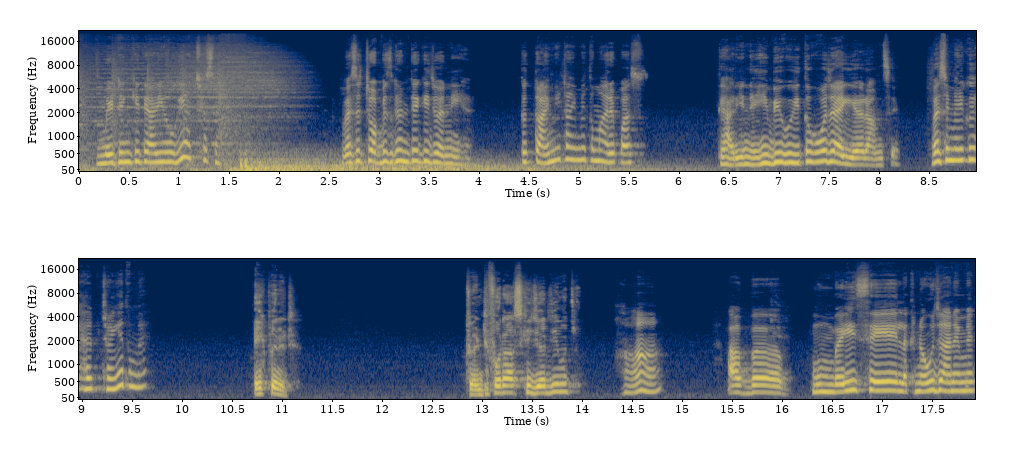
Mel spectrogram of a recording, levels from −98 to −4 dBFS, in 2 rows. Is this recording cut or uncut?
uncut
